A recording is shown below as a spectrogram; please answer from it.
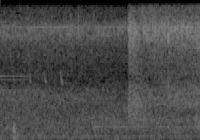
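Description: Mint and sugar syrup simmering in a pan, a faint, steady bubbling sizzle.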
